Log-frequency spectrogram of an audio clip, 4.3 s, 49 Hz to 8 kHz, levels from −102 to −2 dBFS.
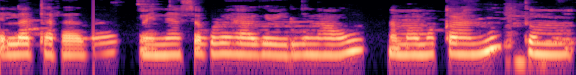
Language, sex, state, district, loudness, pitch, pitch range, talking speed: Kannada, female, Karnataka, Dharwad, -17 LUFS, 205 Hz, 200-215 Hz, 140 wpm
